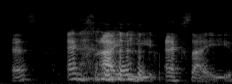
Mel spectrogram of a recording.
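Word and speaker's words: 谢谢: And then X makes a SH sound, so sh. So like thank you is xie xie, but it's spelled S-I-E, or X-I-E-X-I-E, so it's xie xie.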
